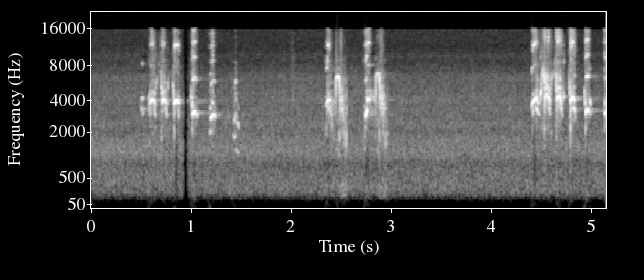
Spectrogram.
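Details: Bald eagles at the Decorah nest on 17 March 2023, the female startling the incubating male at a shift change before egg rolling; thin, squeaky chitters come in three rapid bursts over steady background hiss.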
